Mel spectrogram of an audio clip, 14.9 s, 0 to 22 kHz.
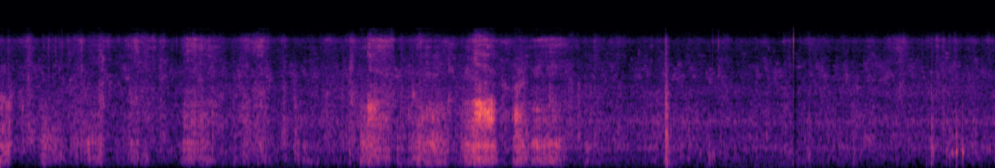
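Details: American Bulldog puppies filmed on 18 February: rough, breathy growls and grunts in short bursts, loudest around the middle, then fading to quiet rustling and a few sharp clicks.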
